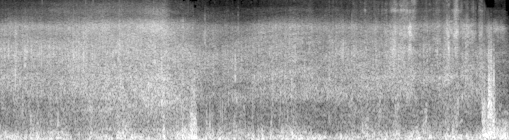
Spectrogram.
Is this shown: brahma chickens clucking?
no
